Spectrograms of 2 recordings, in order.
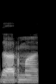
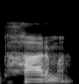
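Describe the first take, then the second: First: The first consonant is plain, without breath. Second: The first consonant has a breathy throat release. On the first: The speaker calls it wrong. "Dharma así simple" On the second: The speaker calls it right. "Se hace como cierto acento desde la garganta"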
